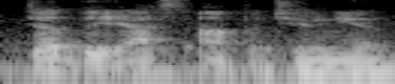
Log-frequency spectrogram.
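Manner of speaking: usual speaking voice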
